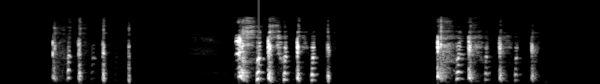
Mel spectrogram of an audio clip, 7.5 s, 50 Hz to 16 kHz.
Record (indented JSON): {
  "three_cough_length": "7.5 s",
  "three_cough_amplitude": 27376,
  "three_cough_signal_mean_std_ratio": 0.27,
  "survey_phase": "beta (2021-08-13 to 2022-03-07)",
  "age": "18-44",
  "gender": "Male",
  "wearing_mask": "No",
  "symptom_sore_throat": true,
  "symptom_onset": "13 days",
  "smoker_status": "Ex-smoker",
  "respiratory_condition_asthma": true,
  "respiratory_condition_other": false,
  "recruitment_source": "REACT",
  "submission_delay": "3 days",
  "covid_test_result": "Negative",
  "covid_test_method": "RT-qPCR",
  "influenza_a_test_result": "Negative",
  "influenza_b_test_result": "Negative"
}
